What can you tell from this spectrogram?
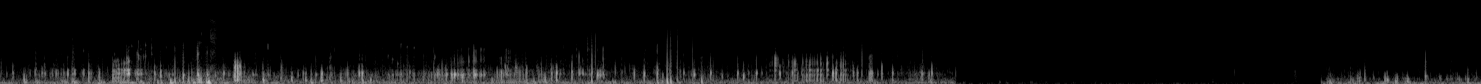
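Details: Long, low rumbling and gurgling from the belly, a pause of silence, then more rumbling; ordinary stomach growling (borborygmi).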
